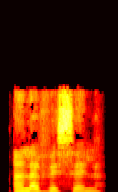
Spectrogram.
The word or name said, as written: Un lave-vaisselle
